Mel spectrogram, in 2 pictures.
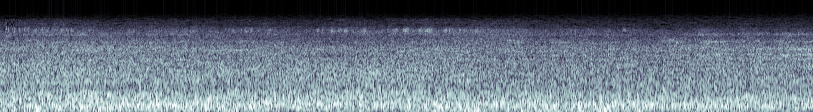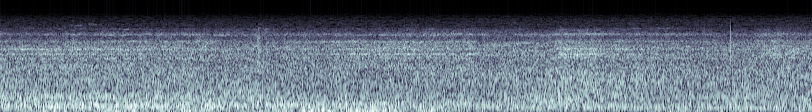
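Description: Electric locomotive rolling through the station: a steady rumble of wheels on rail that slowly gets quieter as it moves away. A faint high wheel squeal comes in about halfway through.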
